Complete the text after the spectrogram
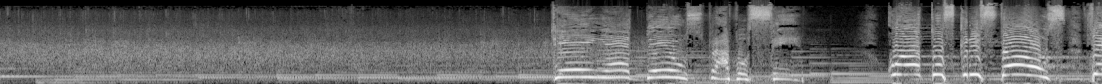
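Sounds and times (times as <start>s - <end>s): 
audience applauding: 0.0s - 6.5s
speech: 5.6s - 8.1s, 8.9s - 11.0s.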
